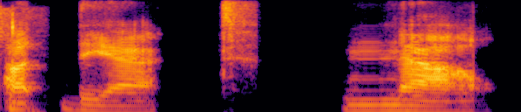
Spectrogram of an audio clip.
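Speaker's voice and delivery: flat, cold deadpan with drawn-out "now". Voicing a character confronting a disguised stranger: deadpan. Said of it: "With a deadened stare".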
